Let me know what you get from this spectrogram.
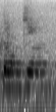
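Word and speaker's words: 东京: Okay, so, and in China, they would refer to Tokyo by its Chinese pronunciation of this compound, Which is. which is, they would say Dongjing instead of Tokyo.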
